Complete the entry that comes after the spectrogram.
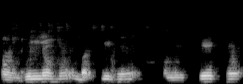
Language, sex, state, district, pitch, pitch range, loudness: Hindi, male, Uttar Pradesh, Jyotiba Phule Nagar, 130 Hz, 115-135 Hz, -18 LUFS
